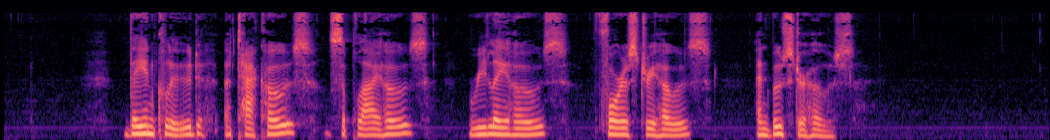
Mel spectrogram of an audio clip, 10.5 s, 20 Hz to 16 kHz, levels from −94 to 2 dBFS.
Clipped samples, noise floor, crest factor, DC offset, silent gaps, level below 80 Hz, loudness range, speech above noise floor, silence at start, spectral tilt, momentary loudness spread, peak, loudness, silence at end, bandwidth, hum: under 0.1%; -68 dBFS; 20 dB; under 0.1%; none; -62 dBFS; 5 LU; 48 dB; 1.25 s; -5 dB/octave; 13 LU; -2 dBFS; -20 LUFS; 2 s; 11.5 kHz; none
